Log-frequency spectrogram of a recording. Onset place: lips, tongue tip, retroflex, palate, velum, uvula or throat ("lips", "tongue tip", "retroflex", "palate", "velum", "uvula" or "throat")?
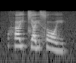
throat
